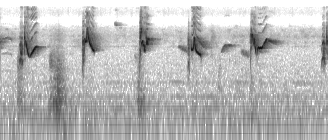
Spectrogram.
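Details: Captive red-crested cardinal kept by a licensed breeder in Brazil, calling and singing: loud, sharp downslurred phrases that rise and then fall, about one per second with brief pauses between, plus a faint low rustle.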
